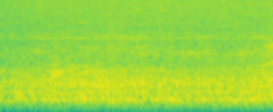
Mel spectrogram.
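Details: Steady broadband rumble like distant traffic or an aircraft fills the whole stretch, with no animal voices heard.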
